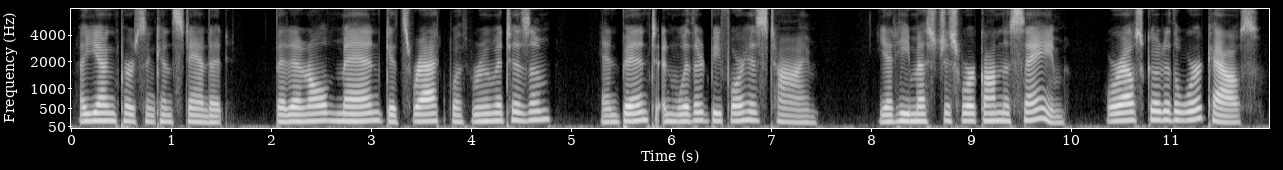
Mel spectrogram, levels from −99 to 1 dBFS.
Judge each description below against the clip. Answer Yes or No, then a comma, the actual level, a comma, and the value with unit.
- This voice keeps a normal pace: Yes, average, 175 wpm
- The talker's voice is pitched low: No, medium, 185 Hz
